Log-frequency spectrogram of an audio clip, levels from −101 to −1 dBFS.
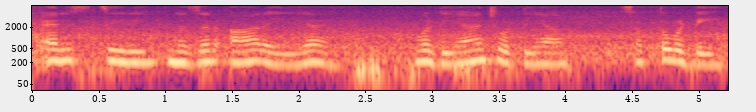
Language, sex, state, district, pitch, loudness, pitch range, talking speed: Punjabi, female, Punjab, Kapurthala, 210 Hz, -15 LUFS, 190-220 Hz, 115 wpm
